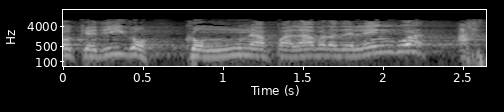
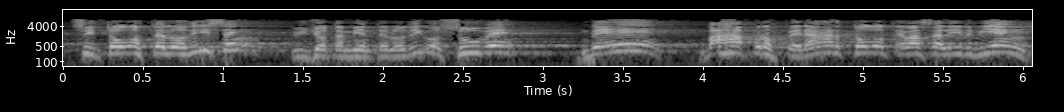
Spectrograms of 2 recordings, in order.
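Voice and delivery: mocking high sing-song, much higher pitch; sneering, mock-encouraging prophet; sarcastic; 6 semitones higher than usual. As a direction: egg the king on with open sarcasm. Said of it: "es una forma sarcástica de decir".

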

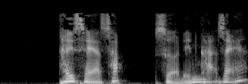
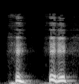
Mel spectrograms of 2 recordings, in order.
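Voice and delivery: wide-mouthed laugh; 7 semitones higher, 4 dB louder than usual. Acted. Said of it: "ngoác mồm ra cười".

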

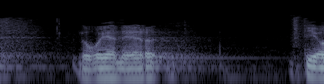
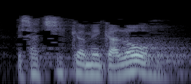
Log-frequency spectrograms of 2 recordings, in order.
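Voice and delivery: normal talking voice

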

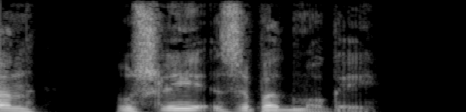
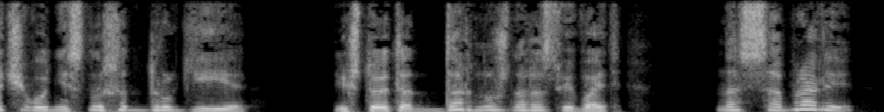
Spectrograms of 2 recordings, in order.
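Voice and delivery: put-on higher-pitched, earnest girl's voice; Веслава recounting; 5 semitones higher than usual. Young spy tells elder how prince found her, recounting. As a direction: tell it evenly in a girl's higher register.

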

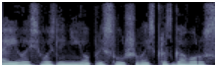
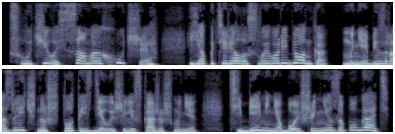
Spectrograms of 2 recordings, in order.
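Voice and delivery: high, defiant and grief-stricken; raging mother; 7 semitones higher than usual. Acted. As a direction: throw it at him, no longer afraid. Helen lashing out at husband.

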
